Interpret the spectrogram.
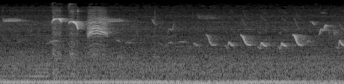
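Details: Ruby-crowned kinglet: a series of quick, high, downslurred notes repeated about every half second after a brief sharp, very high burst, against constant low-frequency background noise.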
